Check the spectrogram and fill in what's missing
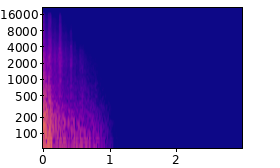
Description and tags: Explosive 1 v2 [DOD 130303]
artillery, explosion, shot, destruction, bang, tank, kaboom, military, explosive, destructive, counter-strike, tnt, gun, damage, guns, weapon, army, attacking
